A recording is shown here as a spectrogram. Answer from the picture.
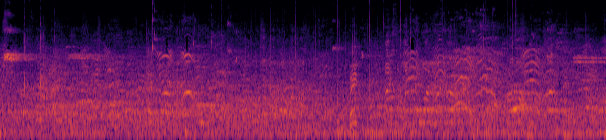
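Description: Sounds of a basketball game on a hardwood gym floor: sneakers squeaking in short chirps and a ball bouncing, over a steady murmur of voices in the gym.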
